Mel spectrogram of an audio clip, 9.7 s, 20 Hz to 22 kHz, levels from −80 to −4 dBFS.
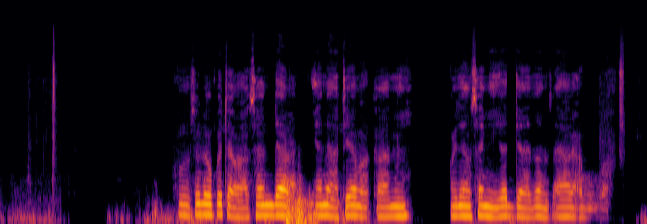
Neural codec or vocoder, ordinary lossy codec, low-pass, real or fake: codec, 44.1 kHz, 3.4 kbps, Pupu-Codec; none; 14.4 kHz; fake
